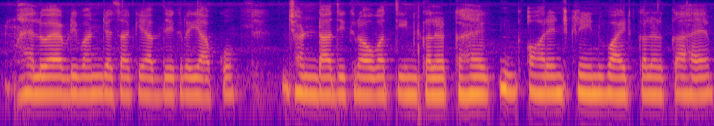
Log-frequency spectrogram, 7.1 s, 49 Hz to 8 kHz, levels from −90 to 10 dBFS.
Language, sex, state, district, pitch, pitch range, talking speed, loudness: Hindi, female, Bihar, Sitamarhi, 180 Hz, 175-185 Hz, 225 wpm, -22 LUFS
